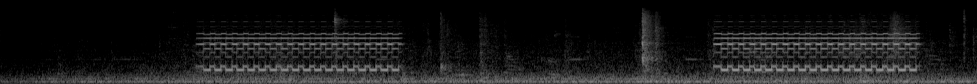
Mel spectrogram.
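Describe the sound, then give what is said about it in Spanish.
A telephone ringback tone heard down the line as a call is placed to a grocery store: two long electronic rings, each about two seconds, separated by a pause, steady and moderately loud over a low hum. “Pues llámalo.”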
